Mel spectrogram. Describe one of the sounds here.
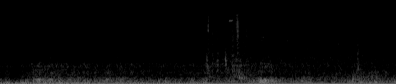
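A door handle turns and clicks.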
